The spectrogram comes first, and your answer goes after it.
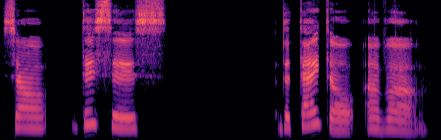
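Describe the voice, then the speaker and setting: Smooth-voiced Bulgarian-born woman. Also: mid-range voice, drawn-out words, a bit bright, dry recording, clean studio sound. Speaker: guest poet. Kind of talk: conversational interview.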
